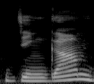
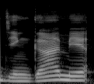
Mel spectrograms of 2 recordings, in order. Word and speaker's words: деньгам: Литературная норма это деньгам, деньгами, о деньгах, а вариант деньгам, деньгами и о деньгах рассматривается как допустимый, однако устаревший.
